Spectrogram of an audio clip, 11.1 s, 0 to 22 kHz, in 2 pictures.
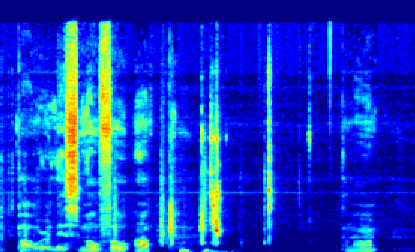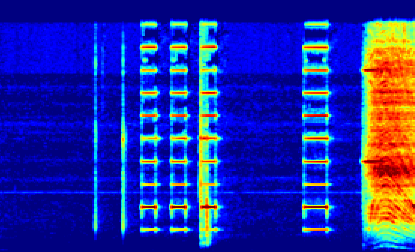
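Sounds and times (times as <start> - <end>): electric motor whirring: 10.4 - 11.0.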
